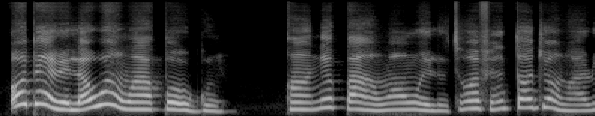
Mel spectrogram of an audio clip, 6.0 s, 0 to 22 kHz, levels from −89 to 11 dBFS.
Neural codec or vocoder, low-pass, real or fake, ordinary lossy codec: autoencoder, 48 kHz, 32 numbers a frame, DAC-VAE, trained on Japanese speech; none; fake; none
